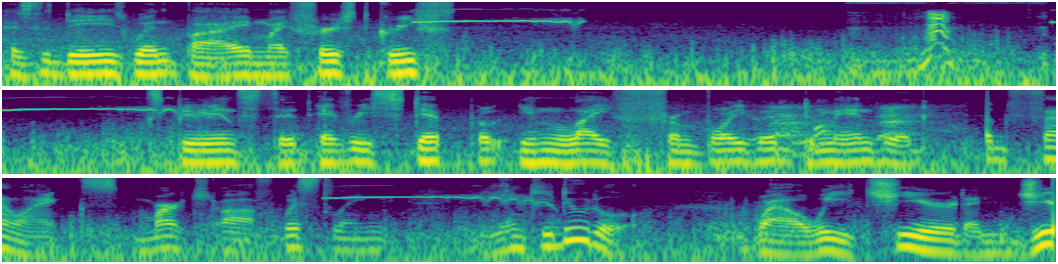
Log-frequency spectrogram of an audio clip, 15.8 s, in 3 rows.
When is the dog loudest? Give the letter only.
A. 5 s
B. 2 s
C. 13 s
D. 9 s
A.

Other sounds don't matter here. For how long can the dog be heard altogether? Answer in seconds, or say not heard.
3 s.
